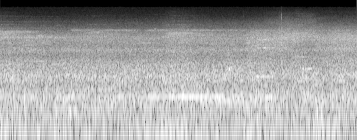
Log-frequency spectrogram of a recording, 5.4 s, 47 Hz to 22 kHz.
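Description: Steady running noise of a Keikyu 1500-series electric train standing at the platform just after arriving, with a faint steady hum partway through.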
